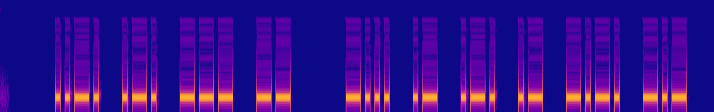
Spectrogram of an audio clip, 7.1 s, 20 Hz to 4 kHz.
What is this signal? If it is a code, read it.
Morse code, heard as a keyed tone, about 25 wpm, spaced as for 20 wpm, 550 Hz. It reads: FROM BARACK
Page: News Headlines in Morse Code at 20 WPM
